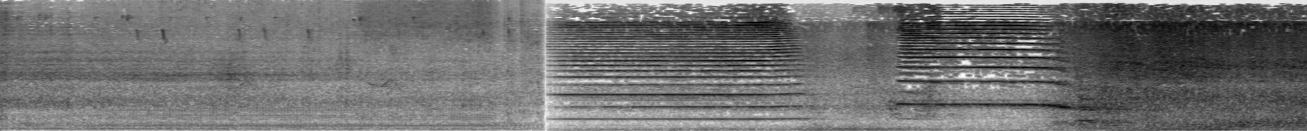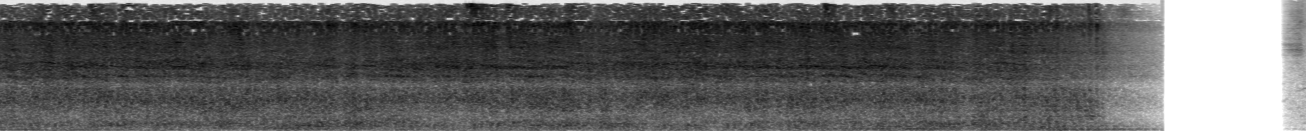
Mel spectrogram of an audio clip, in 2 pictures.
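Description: A passing train's rumble fades away, then a locomotive horn sounds two blasts: the first about three seconds long, the second shorter with its pitch dropping as it ends. A passenger train then runs past close by, with loud, steady wheel and rail noise for the rest.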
